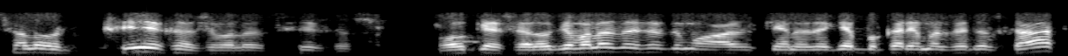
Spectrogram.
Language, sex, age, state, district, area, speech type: Kashmiri, male, 30-45, Jammu and Kashmir, Bandipora, rural, conversation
